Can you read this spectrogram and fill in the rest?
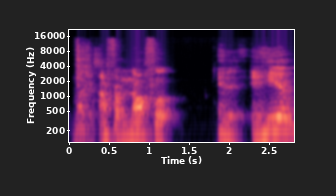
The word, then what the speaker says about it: Norfolk: It's Norfolk. That's how we say it. We country. We got country, little country twang, you know. And right. It's Norfolk. So even though it looked like it's spelled, it's really spelled N-A-W.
